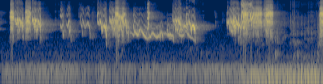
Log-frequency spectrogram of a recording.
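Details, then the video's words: Happy budgerigar chirping and singing: bursts of buzzy, scratchy chatter with a wavering warbled phrase in the middle, separated by short pauses, over a faint low hum. "Happy budgie chirping sound 🥰 budgie singing sound 😍"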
